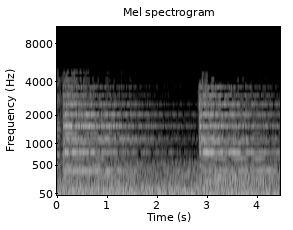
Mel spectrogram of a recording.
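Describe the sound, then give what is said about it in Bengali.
A church clock bell strikes two: two loud ringing tolls about three seconds apart, each with a rich metallic tone and a long humming decay. “গির্জার ঘড়িতে ঢং ঢং করে 2 বাজল।”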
